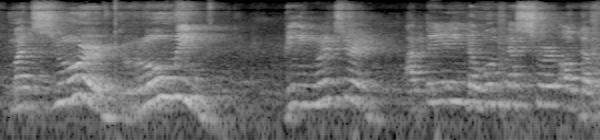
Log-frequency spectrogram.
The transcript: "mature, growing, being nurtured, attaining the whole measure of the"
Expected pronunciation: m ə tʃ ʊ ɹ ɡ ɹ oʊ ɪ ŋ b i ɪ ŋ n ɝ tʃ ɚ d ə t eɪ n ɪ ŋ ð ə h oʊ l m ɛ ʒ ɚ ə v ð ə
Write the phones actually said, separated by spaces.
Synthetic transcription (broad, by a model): m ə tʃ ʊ ɹ ɡ ɹ oʊ ɪ ŋ b i ɪ ŋ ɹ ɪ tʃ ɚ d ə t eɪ ɪ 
